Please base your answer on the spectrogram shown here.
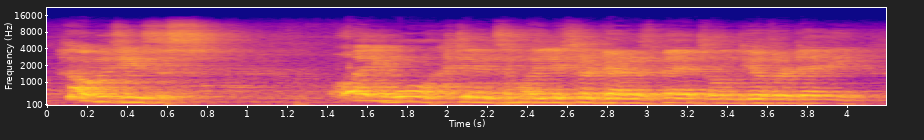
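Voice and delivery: hammed-up Irish accent, lifting at the punchline. Irishman telling the barman about his daughter, Irish accent. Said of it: "The Irishman says".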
